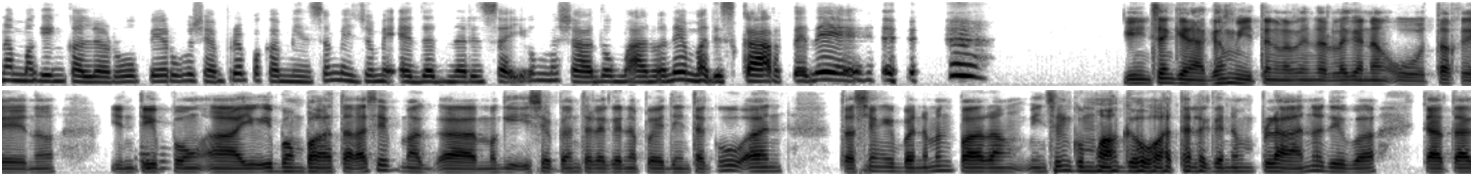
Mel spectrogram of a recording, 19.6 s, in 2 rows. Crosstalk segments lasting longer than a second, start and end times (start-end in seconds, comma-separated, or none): none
